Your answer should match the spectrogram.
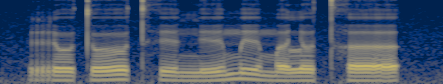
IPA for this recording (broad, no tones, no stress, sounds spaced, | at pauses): r ɵː t̪ ɵː t̪ʰ ɪː ŋ ɪː m ɪː m ɜ l ə t̪ʰ ɜ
